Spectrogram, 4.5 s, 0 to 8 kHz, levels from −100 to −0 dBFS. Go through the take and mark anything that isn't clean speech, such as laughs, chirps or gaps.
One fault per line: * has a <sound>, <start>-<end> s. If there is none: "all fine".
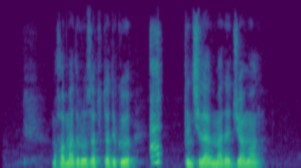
* has a sneeze, 2.2-2.5 s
